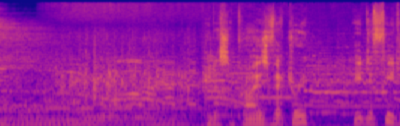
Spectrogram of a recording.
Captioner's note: cheering and indistinct chatter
